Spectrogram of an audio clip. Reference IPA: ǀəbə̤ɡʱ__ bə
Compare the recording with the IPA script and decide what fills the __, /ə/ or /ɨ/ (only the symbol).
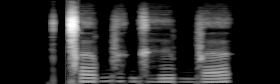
ɨ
